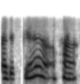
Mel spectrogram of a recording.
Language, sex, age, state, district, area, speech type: Kannada, female, 30-45, Karnataka, Dharwad, rural, conversation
